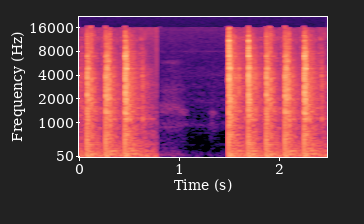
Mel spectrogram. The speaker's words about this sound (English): Do you need me to knock on the door for you?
